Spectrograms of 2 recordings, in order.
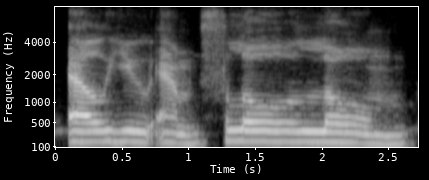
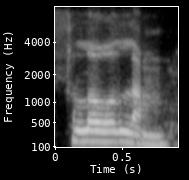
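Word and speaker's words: slulum: The U's are pronounced as O, and it's spelt with two U's, S-L-U-L-U-M, slowlom. But everybody pronounces it slowlum.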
